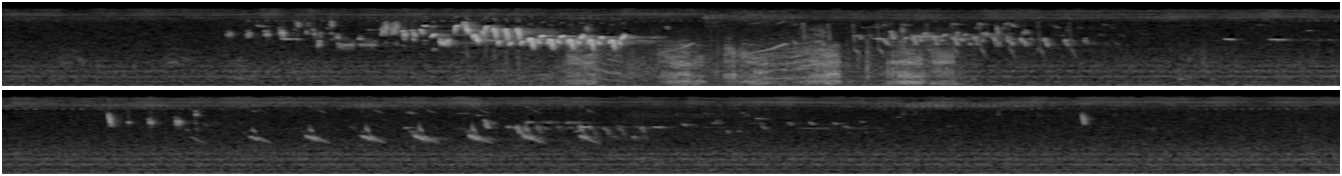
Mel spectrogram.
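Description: Small birds chirping and singing outdoors, loudest in a fast burst of high chirps about three seconds in, followed by a lower, rough animal call for about two seconds, and later a run of short falling chirps at about two a second.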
